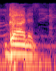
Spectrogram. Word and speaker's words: Garnet: Garnet D.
